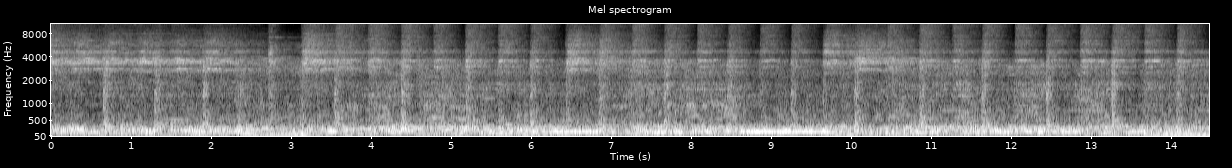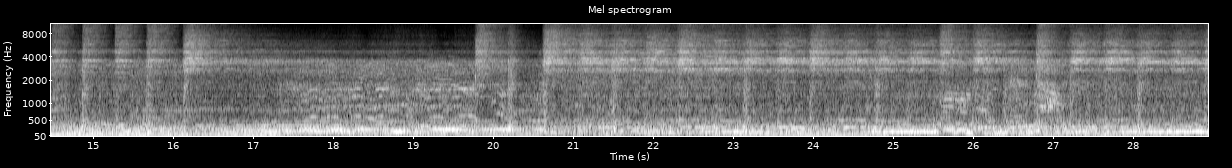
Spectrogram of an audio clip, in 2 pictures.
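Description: Live heavy hardcore band playing at full volume: distorted electric guitar and bass over a drum kit, with long runs of fast, even drum and cymbal hits. The cymbals thin out past halfway and there is a brief break about two-thirds through before the band comes back in.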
